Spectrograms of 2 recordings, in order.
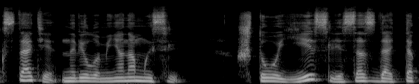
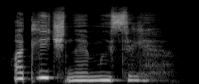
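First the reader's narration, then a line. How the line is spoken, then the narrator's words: Sighing. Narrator (Russian): вздохнула я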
